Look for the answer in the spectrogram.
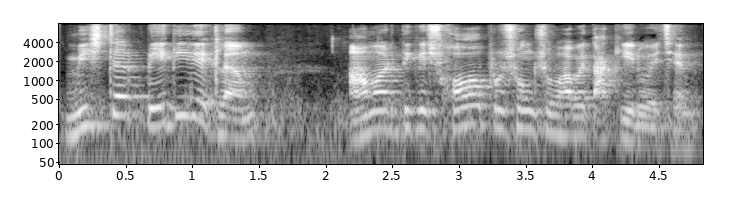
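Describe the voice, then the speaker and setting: A man narrating a suspense story in the first person, theatrical, with dramatic pauses. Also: fairly high pitch, very animated, slight background noise. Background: music.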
